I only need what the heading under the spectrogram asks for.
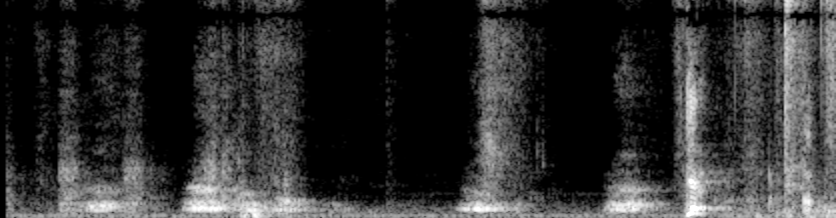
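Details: Fourteen-month-old German Rottweiler giving soft, muffled low barks or huffs: four short, dull bursts roughly a second apart, followed by a sharp click and rustling.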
